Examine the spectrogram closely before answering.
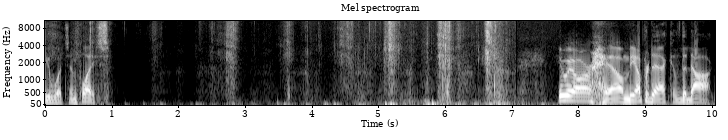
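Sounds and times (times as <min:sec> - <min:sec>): footsteps crunching through dry leaves: 0:00.0 - 0:07.2.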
